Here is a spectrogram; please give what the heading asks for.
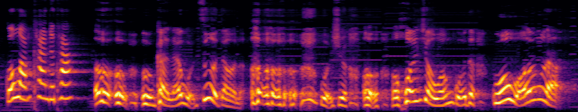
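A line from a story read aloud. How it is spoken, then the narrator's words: Giggling. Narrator (Chinese): 阳光小姐咯咯笑着说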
